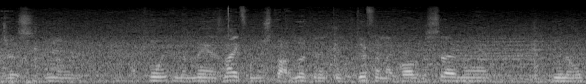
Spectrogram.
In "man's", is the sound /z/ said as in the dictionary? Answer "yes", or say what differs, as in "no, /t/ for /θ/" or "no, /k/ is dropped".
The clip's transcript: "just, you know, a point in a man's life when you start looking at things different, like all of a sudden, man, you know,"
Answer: yes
